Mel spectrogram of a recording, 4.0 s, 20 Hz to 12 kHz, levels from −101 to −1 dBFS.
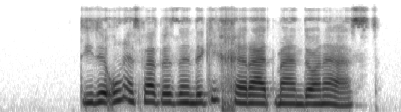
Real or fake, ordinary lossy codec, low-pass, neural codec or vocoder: real; Opus, 24 kbps; 7.2 kHz; none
